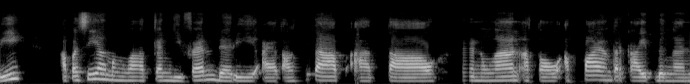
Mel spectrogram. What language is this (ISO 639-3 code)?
ind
